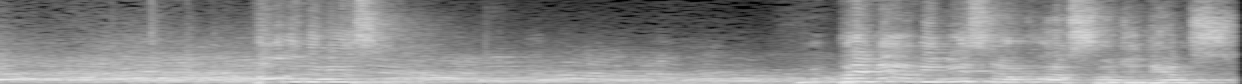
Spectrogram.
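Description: A man speaks with passion through a microphone and loudspeakers.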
